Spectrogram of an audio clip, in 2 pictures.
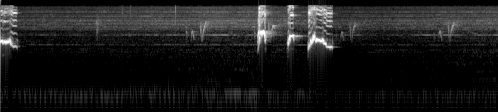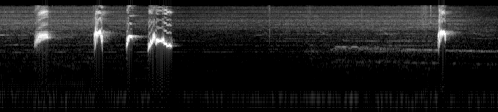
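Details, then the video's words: Red-whiskered bulbul contest song for luring and training birds: a few soft notes, then tight bursts of three to four sharp, falling whistles, and a lone high note near the end. "luyện giọng cho chào mào hót hay - căng lửa, chào mào hót quá phê"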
